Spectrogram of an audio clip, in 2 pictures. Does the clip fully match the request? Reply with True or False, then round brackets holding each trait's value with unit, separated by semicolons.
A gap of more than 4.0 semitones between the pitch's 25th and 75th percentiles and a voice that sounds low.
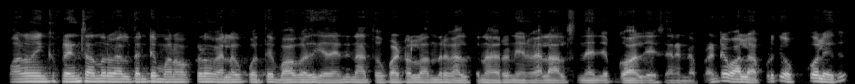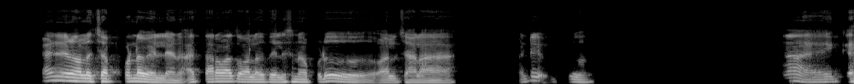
True (4.5 semitones; 115 Hz)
